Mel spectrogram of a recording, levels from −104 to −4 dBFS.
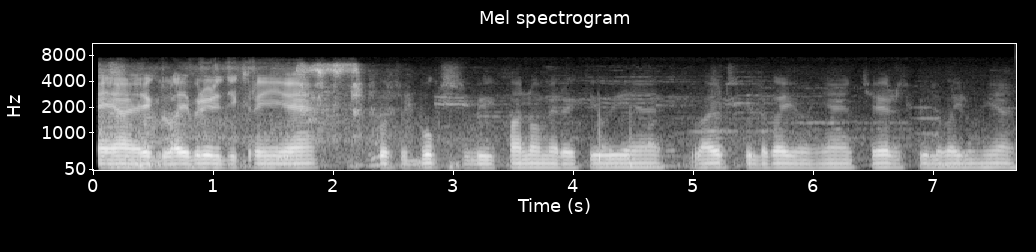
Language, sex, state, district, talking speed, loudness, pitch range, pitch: Hindi, male, Rajasthan, Bikaner, 195 wpm, -19 LUFS, 95-105 Hz, 100 Hz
